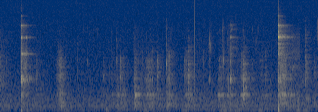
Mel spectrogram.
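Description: Metal spoon stirring a thick tuna and yogurt mixture in a glass bowl: soft, irregular scraping and tapping. Two sharp, ringing clinks of spoon against glass, one about half a second in and a louder one near the end.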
